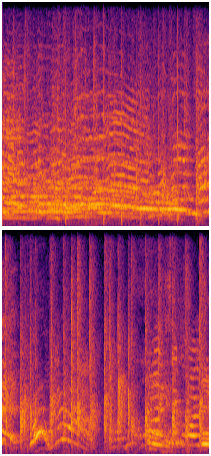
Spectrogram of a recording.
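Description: Two girls cheering excitedly together, the first cheer drawn out for about two and a half seconds, with hand clapping, then breaking into shorter excited shouts.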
